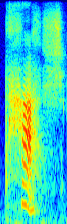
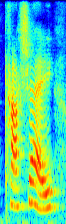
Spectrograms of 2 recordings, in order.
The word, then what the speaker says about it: cache: The first of 10 words that even natives regularly mispronounce is the word cash. Cash, not cachet, which even I am guilty of sometimes saying, but cash, like cold, hard cash.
